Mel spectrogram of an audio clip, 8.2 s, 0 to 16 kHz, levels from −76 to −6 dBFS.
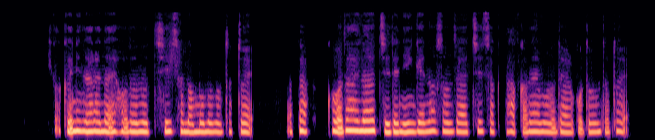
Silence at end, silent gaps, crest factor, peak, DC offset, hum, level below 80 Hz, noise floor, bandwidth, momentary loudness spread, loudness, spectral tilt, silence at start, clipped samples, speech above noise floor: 0.4 s; none; 18 dB; -2 dBFS; under 0.1%; none; -72 dBFS; -58 dBFS; 11.5 kHz; 10 LU; -20 LUFS; -6.5 dB/octave; 0.7 s; under 0.1%; 39 dB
